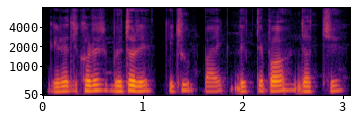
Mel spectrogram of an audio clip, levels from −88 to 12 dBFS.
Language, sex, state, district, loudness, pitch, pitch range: Bengali, male, West Bengal, Alipurduar, -20 LUFS, 165 Hz, 155-175 Hz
